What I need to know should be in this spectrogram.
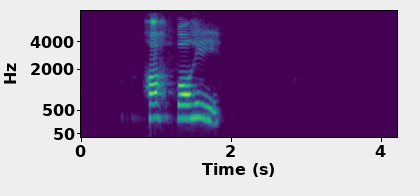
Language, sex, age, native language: Icelandic, female, 8, Icelandic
